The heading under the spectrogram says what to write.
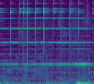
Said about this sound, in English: Here's the bell of summer tips.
